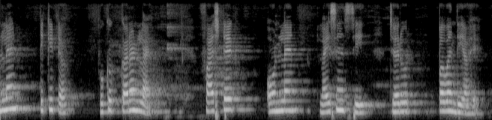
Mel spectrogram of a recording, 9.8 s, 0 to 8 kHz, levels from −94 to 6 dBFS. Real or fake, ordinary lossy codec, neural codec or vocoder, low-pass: real; none; none; 7.2 kHz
